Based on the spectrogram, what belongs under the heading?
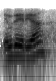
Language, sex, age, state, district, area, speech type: Tamil, male, 30-45, Tamil Nadu, Thanjavur, rural, conversation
